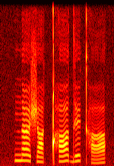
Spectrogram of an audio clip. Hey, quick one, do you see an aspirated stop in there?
yes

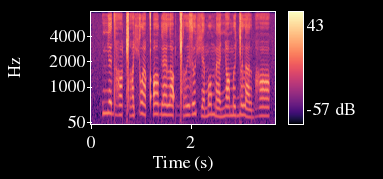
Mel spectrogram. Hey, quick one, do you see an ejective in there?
yes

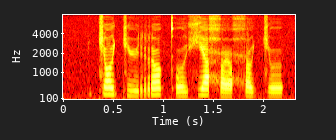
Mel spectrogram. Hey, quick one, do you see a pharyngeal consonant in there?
yes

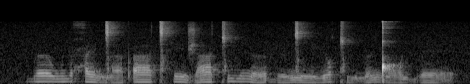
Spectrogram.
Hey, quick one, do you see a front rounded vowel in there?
yes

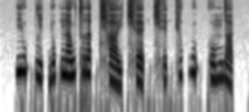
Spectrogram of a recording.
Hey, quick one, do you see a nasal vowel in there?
no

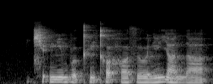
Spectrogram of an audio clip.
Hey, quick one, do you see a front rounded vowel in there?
no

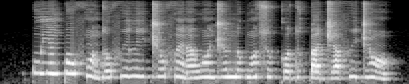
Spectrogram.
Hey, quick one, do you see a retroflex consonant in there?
no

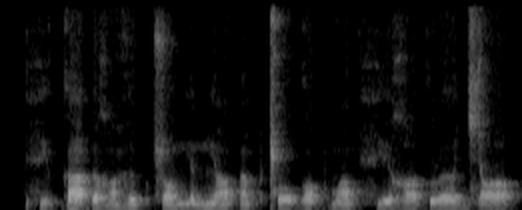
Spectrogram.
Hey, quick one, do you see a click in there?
yes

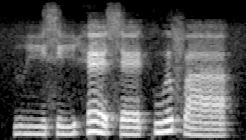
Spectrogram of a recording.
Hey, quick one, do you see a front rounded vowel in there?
no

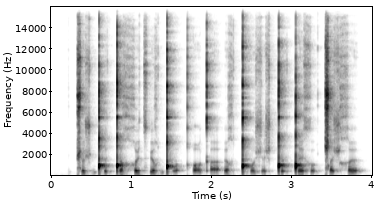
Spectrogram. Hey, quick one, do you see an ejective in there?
yes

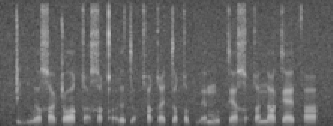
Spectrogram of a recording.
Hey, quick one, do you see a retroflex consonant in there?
yes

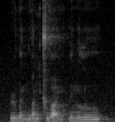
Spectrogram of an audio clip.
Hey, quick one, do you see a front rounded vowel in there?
no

